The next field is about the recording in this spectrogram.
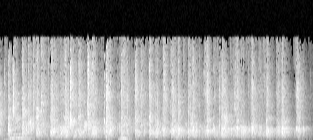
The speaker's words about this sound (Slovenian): Snemamo jo pred živim občinstvom, ki ga nihče ne sili ploskati. Uh, gostujemo namreč na prvem Grossmanovem festivalu fantastike, znanstvene fantastike in stripovskega v Ormožu. Uh, Ormož naj vas slišimo.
